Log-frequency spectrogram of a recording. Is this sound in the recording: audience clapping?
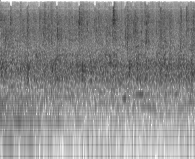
yes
